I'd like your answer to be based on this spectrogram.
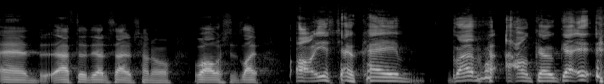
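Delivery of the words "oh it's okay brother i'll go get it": bad, wonky English accent, pitched up. Retelling a Wallace and Gromit scene, Wallace talks to Gromit; bad English accent as Wallace. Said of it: "work on your English accent".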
